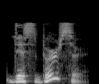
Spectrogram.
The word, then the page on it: disburser: British English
